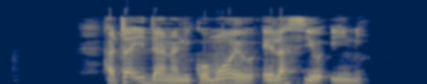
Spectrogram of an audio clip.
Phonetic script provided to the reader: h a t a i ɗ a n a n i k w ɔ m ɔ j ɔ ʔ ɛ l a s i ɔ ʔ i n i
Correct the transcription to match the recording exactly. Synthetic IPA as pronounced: h a t a i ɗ a n a n i k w ɔ m ɔ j ɔ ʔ ɛ l a s i ɔ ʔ i n i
